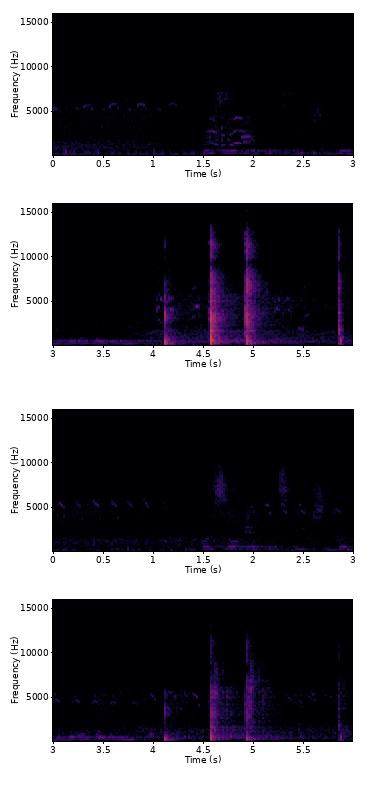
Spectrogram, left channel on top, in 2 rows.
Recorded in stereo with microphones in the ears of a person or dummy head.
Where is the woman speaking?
40° right (ahead or behind), 3 m.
